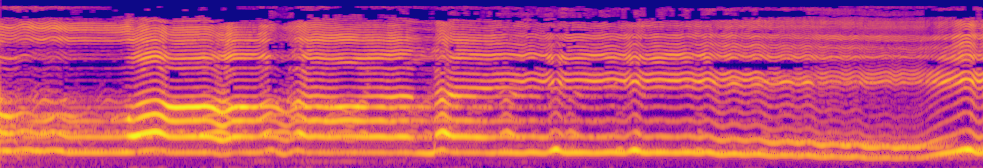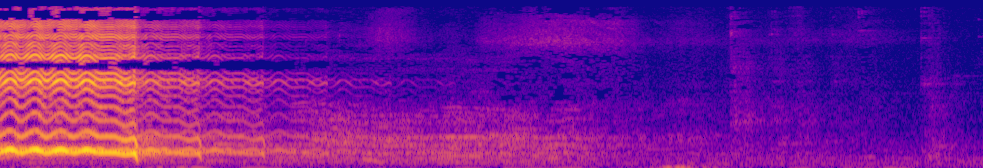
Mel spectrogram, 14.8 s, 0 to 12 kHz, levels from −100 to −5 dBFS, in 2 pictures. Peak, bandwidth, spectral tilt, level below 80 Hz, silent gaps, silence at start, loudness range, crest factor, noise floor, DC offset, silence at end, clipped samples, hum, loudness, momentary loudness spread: -2 dBFS; 11 kHz; -1 dB/octave; -70 dBFS; none; 0 s; 7 LU; 16 dB; -63 dBFS; under 0.1%; 5.4 s; under 0.1%; none; -15 LUFS; 13 LU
